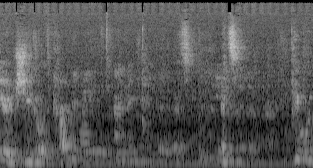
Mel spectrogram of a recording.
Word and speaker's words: Carnegie: Did she pronounce it Carnegie, or did she go with Carnegie? People, today we say Carnegie, back then it was Carnegie.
